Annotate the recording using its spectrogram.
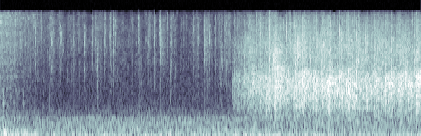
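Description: Low rumble of a rocket explosion dying away, then, about two seconds in, applause from an audience starts up.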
